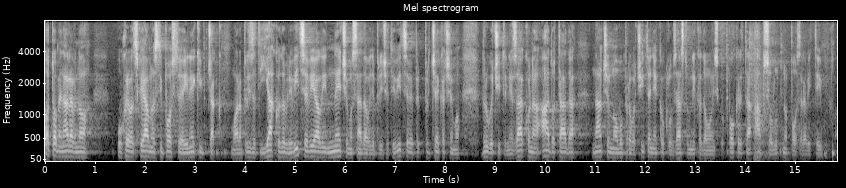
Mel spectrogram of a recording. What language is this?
Croatian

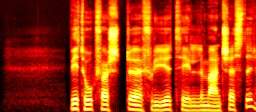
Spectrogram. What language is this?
Norwegian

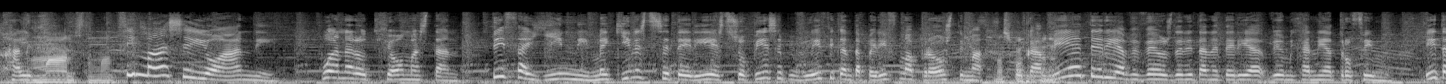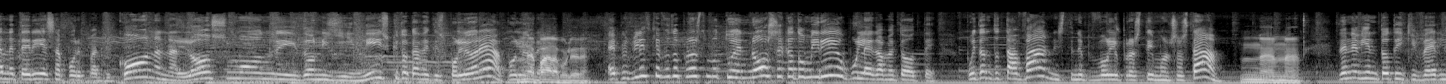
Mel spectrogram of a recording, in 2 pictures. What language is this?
Greek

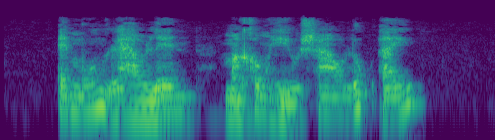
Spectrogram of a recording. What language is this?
Vietnamese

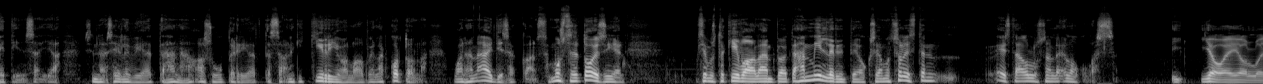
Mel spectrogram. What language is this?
Finnish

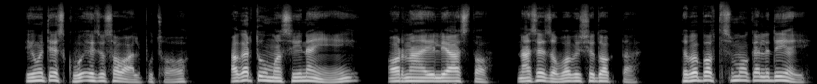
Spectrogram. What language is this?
Mahasu Pahari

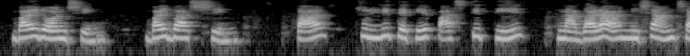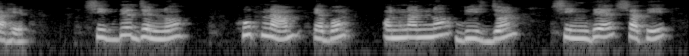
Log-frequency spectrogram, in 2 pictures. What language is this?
Bangla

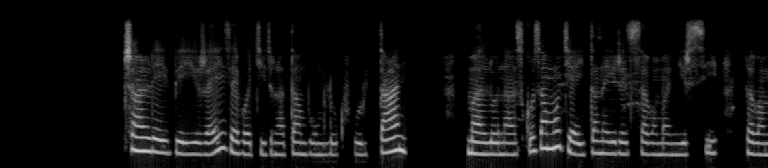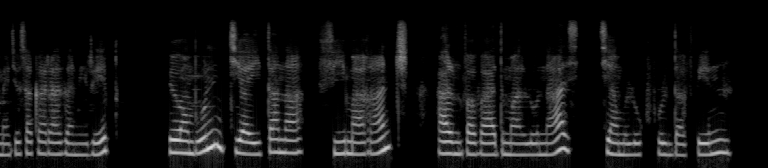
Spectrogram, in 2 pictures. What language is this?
Malagasy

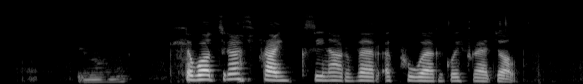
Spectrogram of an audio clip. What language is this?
Welsh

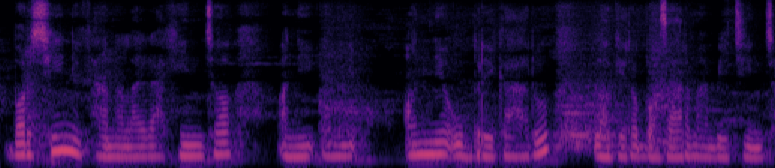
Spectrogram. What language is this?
Nepali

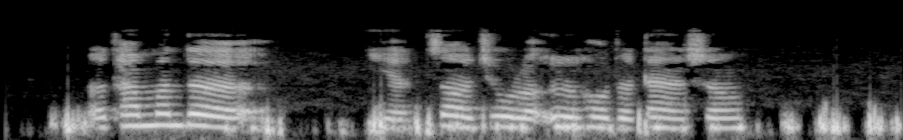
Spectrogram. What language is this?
Chinese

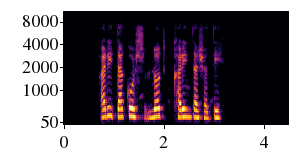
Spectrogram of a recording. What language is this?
Western Highland Purepecha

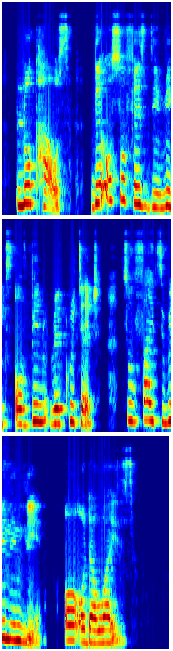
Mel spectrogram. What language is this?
Nigerian Pidgin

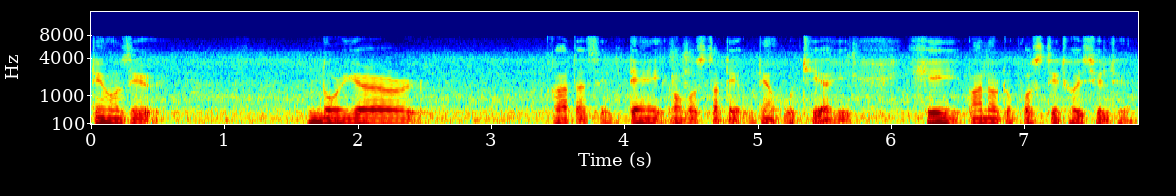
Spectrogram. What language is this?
Assamese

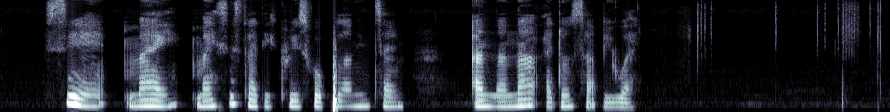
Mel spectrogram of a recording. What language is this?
Nigerian Pidgin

